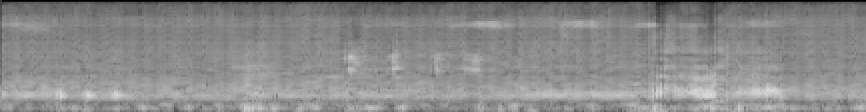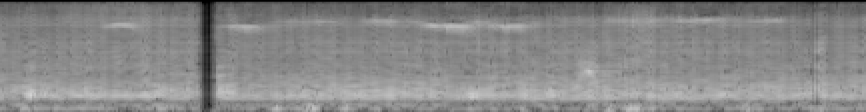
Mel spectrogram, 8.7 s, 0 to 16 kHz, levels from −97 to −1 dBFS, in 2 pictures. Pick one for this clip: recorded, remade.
remade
